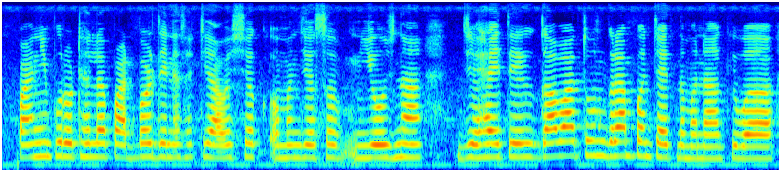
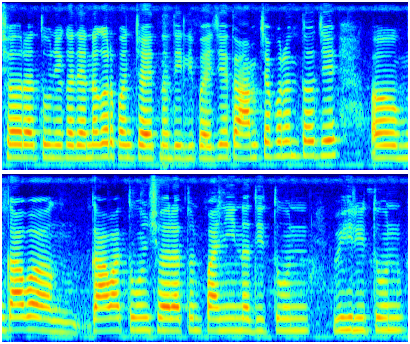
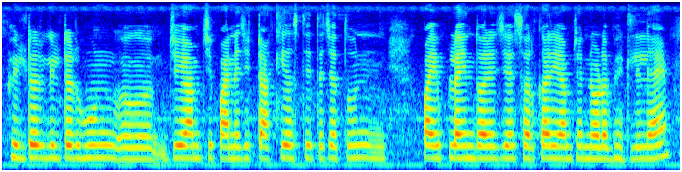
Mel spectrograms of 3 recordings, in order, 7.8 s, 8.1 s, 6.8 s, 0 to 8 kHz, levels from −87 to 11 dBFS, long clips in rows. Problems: background sounds at intervals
